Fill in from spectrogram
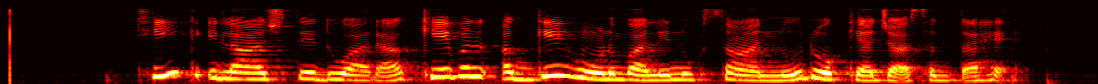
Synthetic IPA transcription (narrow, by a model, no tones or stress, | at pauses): ʈʰiːkɪlaːd͡ʒd̪eːd̪ʊaːɾaːkeːʋələɡːeːɦoːɳʋaːleːnʊksaːnːũːɾoːkjaːd͡ʒaːsəkd̪aːɦɛː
